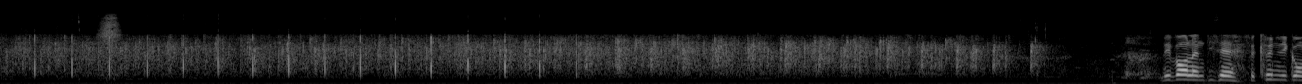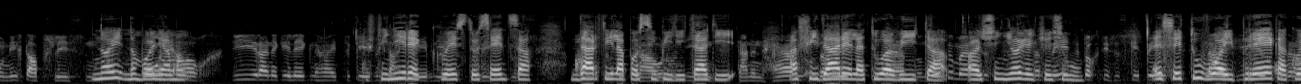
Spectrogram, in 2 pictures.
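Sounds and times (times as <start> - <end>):
audience applauding: 0.0 - 10.7
speech: 11.6 - 26.0.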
